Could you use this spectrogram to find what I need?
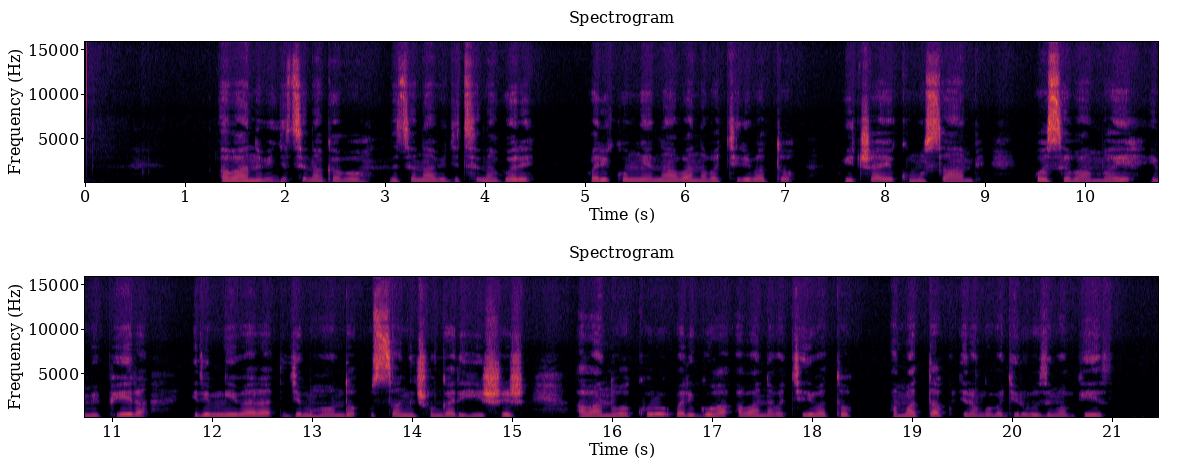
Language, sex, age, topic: Kinyarwanda, female, 18-24, health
